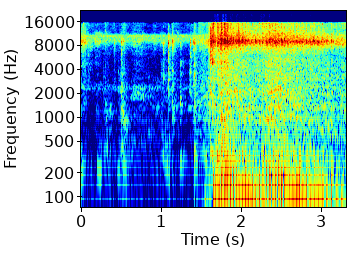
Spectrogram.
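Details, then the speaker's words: Honda Supra X 125 single with modified lighting charging setup, lights switched off: after a quiet moment it starts into a slow, lumpy, uneven idle that sounds ready to stall; idle speed set too low, mechanic says raise it slightly. "Oh ini gasnya emang kurang gede nih mas, gedein dikit."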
